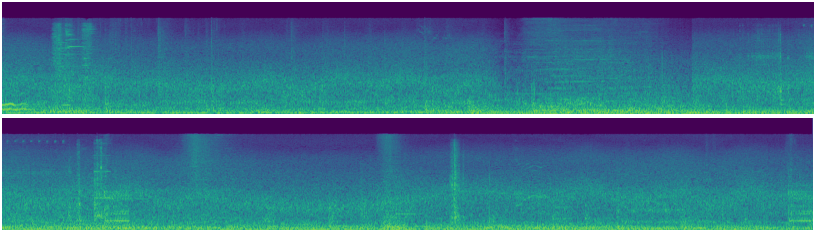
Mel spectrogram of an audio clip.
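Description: Footsteps tread steadily over soft ground.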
